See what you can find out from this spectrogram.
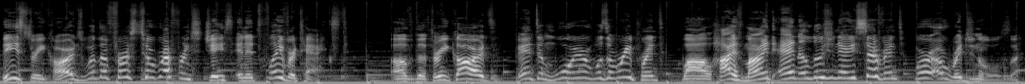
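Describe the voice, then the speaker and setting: Music plays behind a man as he talks. His pace is moderate, with hardly any pauses. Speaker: voice-over narrator. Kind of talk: trivia narration.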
